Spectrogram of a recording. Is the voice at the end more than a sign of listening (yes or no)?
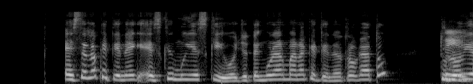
no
